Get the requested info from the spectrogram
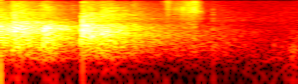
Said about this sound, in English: Clap your hands together for Jesus and you may be seated.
